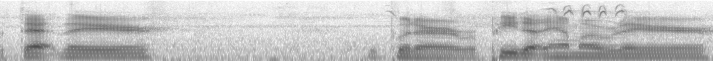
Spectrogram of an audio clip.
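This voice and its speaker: A man with a Southern US accent talks at a fairly slow pace. His intonation is monotone and flat. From US South. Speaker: video game streamer. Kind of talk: live gameplay commentary. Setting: home.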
